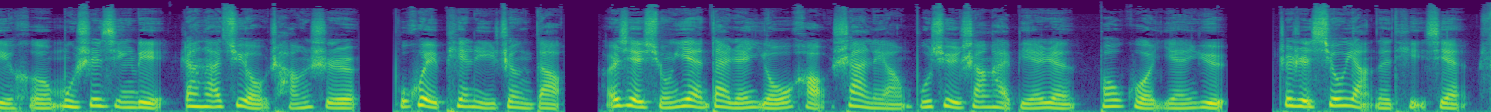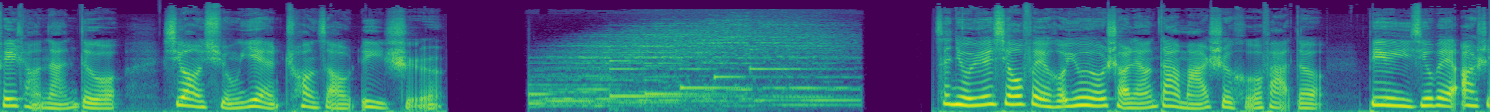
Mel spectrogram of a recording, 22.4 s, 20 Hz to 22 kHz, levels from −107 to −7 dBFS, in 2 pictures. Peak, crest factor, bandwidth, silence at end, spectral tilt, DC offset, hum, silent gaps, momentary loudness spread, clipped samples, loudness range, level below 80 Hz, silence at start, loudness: -2 dBFS; 16 dB; 19 kHz; 0 s; -5 dB/octave; under 0.1%; none; 2.71-2.95 s, 4.25-4.49 s, 9.22-9.54 s, 14.55-15.11 s, 17.69-18.17 s; 13 LU; under 0.1%; 8 LU; -42 dBFS; 0 s; -20 LUFS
